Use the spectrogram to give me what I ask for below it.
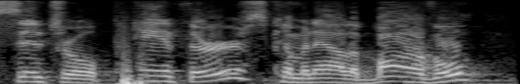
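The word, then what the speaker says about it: Barbourville: Panthers coming out of Barville, as they pronounce it there.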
